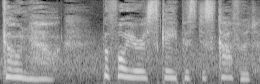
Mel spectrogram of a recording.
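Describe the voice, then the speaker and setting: An actress with a British accent playing an anxious, gentle young noble maiden in a gothic radio drama, with formal period diction. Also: female voice, sits high, moderate pace, a little hiss or hum, close to an everyday voice, low-quality recording. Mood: tender, urgent.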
